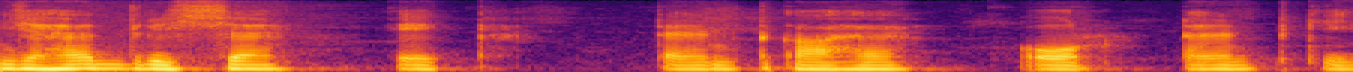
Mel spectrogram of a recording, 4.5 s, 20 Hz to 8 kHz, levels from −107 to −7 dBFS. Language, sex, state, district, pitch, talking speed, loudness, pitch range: Hindi, male, Uttar Pradesh, Hamirpur, 115 Hz, 120 wpm, -19 LUFS, 110-120 Hz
